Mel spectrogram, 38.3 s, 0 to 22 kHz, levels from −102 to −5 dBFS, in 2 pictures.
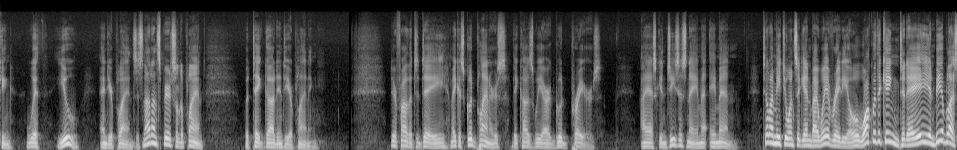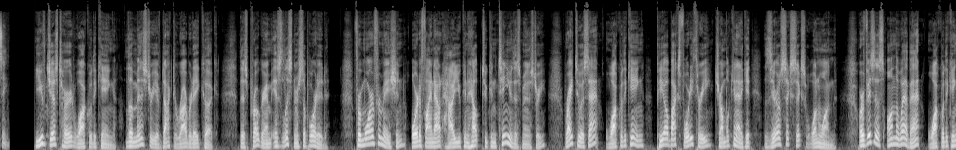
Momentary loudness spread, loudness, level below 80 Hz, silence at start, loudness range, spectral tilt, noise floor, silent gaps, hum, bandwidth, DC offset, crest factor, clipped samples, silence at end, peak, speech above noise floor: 11 LU; -24 LUFS; -46 dBFS; 0 s; 8 LU; -5 dB/octave; -66 dBFS; none; none; 18 kHz; under 0.1%; 20 dB; under 0.1%; 0 s; -4 dBFS; 43 dB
